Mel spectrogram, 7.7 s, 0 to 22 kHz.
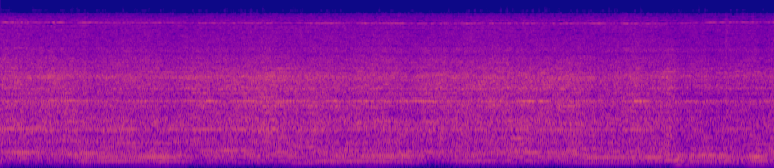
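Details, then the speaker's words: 1975 Hoover Senior Ranger U4002 vintage upright vacuum in use on carpet: steady quiet motor drone with a deep gravelly growl from the brushroll, louder where the carpet is squashed down; the growl is normal for this model. "well isn't that absolutely beautiful machine to use it's just very very quiet and in very very growl very growling that's why I always said about the Ranger they always had a very very gravely brushroll on there"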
